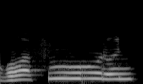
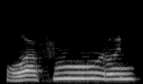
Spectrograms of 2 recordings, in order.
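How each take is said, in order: No difference in how they are said.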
